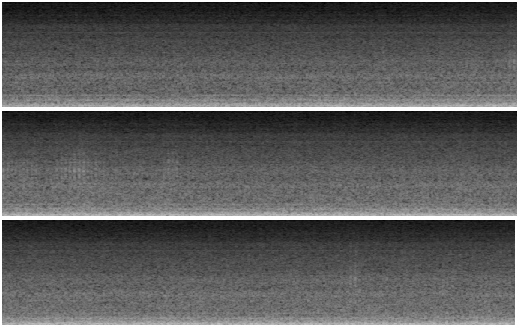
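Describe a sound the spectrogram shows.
Wheels rumble and thump over a runway.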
